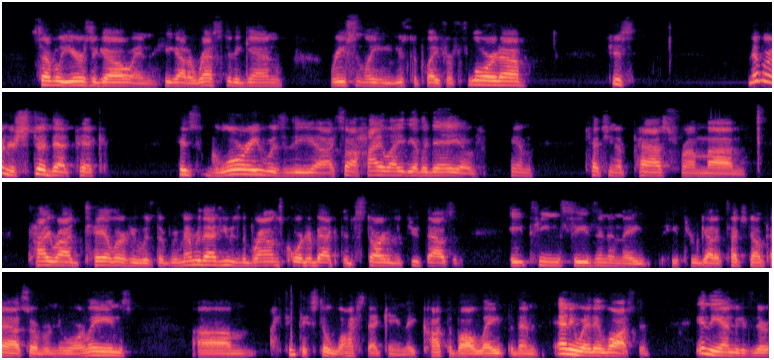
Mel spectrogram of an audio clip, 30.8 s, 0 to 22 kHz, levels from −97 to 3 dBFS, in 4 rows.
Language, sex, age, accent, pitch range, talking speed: English, male, 30-49, American, 150-205 Hz, 180 wpm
